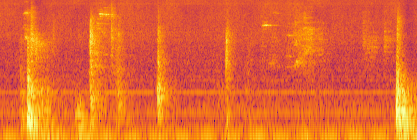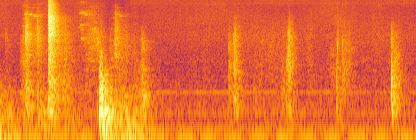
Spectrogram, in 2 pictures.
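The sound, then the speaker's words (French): A door creaks open and thuds shut with a few knocks and clunks as someone enters an office after knocking, fairly loud, over a steady low electrical hum with no voices. “On a frappé à la porte. Entrez.”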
